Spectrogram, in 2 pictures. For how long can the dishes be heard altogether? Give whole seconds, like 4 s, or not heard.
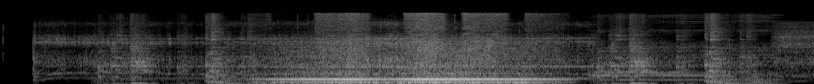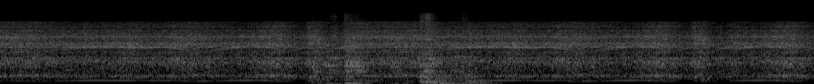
6 s.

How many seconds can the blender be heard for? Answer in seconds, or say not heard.
16 s.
